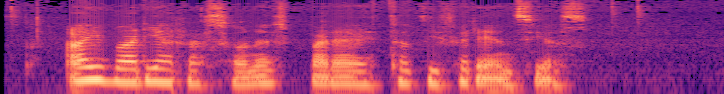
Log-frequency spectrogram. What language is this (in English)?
Spanish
